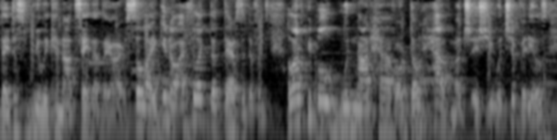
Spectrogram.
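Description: Clear music plays in the background as a man talks at a fairly quick pace with hardly any pauses. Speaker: reaction video creator. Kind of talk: casual vlog chat. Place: home room. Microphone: phone near.

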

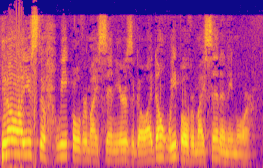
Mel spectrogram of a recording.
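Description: Amid noticeable background noise, a man speaks at a fairly high pitch with hardly any pauses. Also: moderate pace. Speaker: pastor. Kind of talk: sermon. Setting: stage with audience.

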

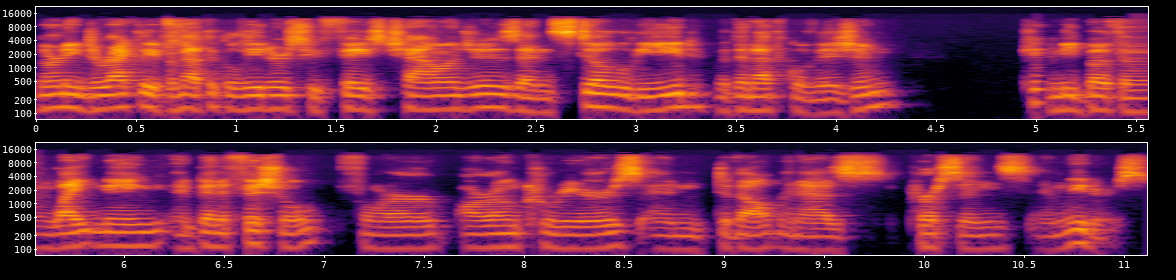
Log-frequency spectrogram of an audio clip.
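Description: The speaker is a man with fairly even intonation. He talks at a fairly quick pace. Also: quiet background. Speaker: event host, moderator. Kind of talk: formal event introduction. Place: home room. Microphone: video call.

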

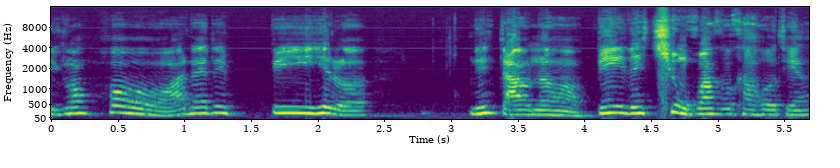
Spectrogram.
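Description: Animated in tone, a man with a high pitch speaks at a fairly slow pace. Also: ordinary pitch variation. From Taiwan. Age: 60s. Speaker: guest speaker, professor abroad. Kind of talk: casual talk show conversation, storytelling. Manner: animated, humorous, rambling. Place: studio.

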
